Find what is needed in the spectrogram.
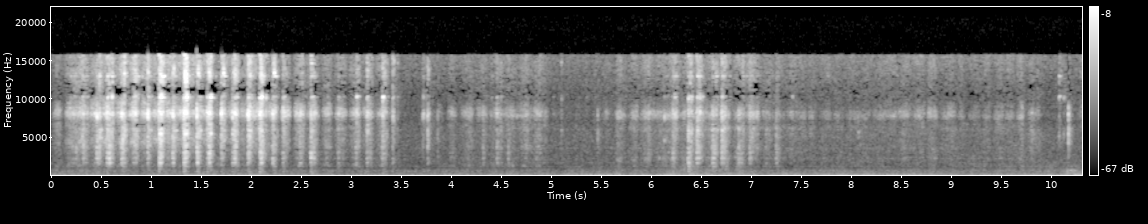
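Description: Prismacolor colored pencil scratching on paper in rapid short back-and-forth shading strokes: one burst of about three seconds, then a shorter one a little past the middle.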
